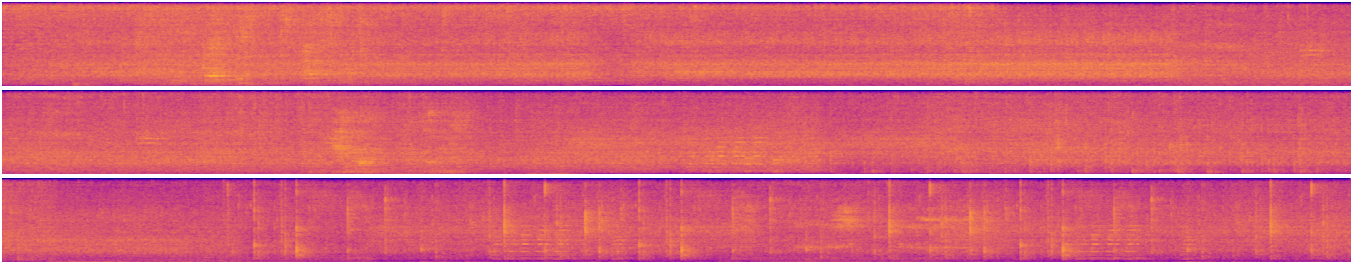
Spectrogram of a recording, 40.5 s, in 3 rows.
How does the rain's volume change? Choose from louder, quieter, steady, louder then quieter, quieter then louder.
steady.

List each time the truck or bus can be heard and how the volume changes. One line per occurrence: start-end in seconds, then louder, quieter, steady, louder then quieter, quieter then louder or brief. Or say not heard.
0.0-40.4 quieter.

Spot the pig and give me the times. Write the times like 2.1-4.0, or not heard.
1.3-3.8, 16.5-18.3, 20.5-21.9, 34.1-36.8.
